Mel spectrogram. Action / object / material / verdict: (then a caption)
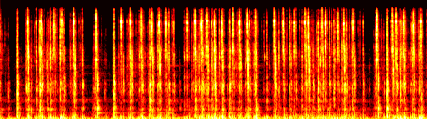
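tap / plastic mechanical keyboard / plastic / none. Fingertips with long light-blue nails type fast on a full-size plastic mechanical keyboard with white, blue and yellow plastic keycaps and a blue backlit frame. A rapid, steady run of short, bright, clacky keystrokes follows, with a few brief pauses. Each click is crisp and dies away almost at once.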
